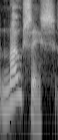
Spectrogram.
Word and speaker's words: Gnosis: guest is the co-founder of a company called Nosis spelled G N O S I S and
